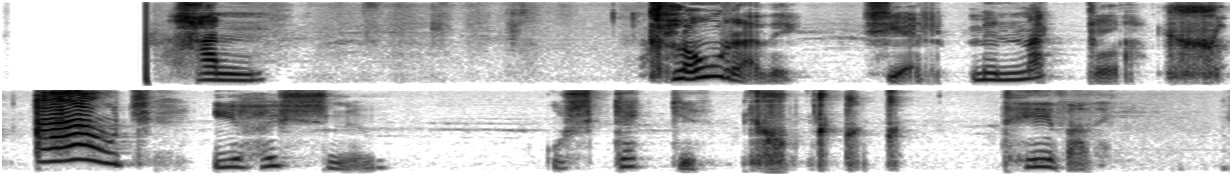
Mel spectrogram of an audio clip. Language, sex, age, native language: Icelandic, female, 11, Icelandic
